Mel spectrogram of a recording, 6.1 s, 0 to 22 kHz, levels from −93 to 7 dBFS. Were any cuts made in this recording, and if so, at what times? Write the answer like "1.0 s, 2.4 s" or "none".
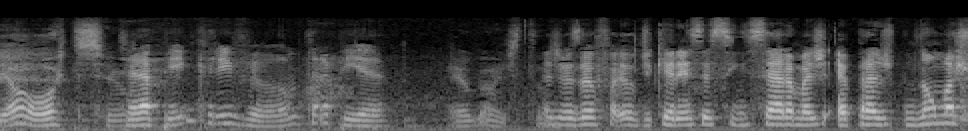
4.0 s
